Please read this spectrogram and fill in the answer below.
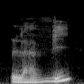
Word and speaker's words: vie: And then when they're ending with ie, like here, okay, so basically you don't pronounce the okay, so it will be only the sound I, okay, for instance, la vie, life, okay, la partie,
